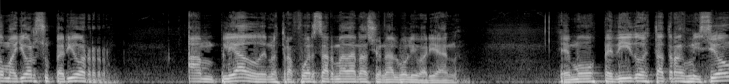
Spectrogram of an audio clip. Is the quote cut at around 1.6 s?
no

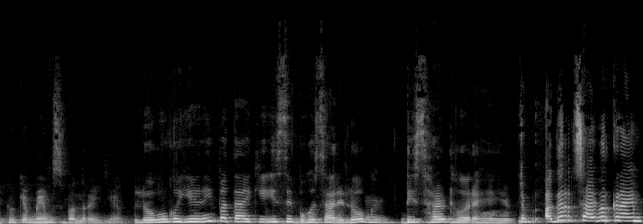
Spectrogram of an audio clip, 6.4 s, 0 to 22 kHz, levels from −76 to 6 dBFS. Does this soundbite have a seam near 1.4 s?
yes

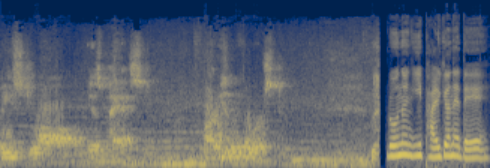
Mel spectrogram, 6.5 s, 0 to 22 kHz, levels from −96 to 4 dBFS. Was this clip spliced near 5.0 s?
yes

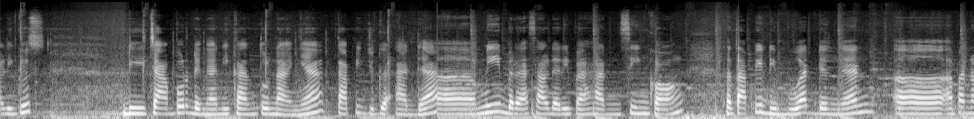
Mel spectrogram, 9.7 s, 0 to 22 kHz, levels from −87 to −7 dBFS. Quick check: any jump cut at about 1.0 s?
no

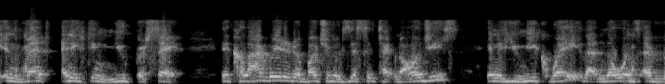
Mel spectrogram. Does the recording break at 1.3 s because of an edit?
yes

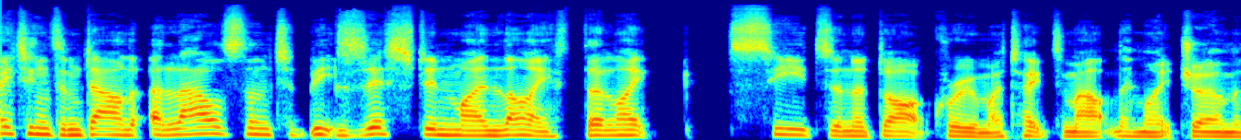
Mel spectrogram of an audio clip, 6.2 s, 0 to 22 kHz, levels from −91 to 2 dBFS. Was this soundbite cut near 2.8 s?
yes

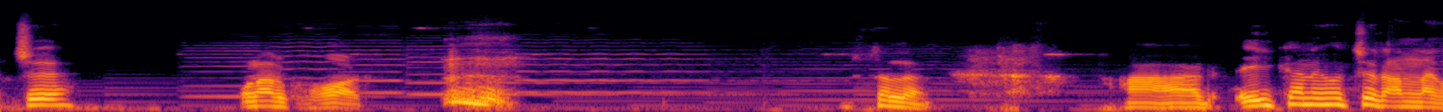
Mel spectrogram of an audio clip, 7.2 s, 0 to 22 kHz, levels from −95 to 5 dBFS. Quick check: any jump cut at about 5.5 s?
no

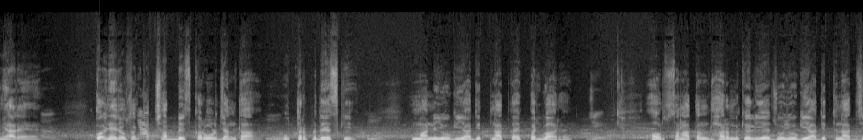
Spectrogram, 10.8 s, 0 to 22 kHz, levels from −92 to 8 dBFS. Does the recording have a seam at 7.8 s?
no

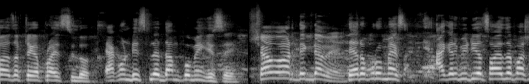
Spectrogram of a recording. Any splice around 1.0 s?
yes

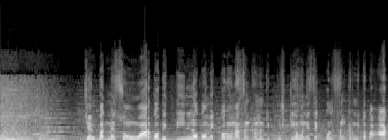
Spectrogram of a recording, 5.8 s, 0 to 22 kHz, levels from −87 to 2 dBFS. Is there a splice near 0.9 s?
yes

